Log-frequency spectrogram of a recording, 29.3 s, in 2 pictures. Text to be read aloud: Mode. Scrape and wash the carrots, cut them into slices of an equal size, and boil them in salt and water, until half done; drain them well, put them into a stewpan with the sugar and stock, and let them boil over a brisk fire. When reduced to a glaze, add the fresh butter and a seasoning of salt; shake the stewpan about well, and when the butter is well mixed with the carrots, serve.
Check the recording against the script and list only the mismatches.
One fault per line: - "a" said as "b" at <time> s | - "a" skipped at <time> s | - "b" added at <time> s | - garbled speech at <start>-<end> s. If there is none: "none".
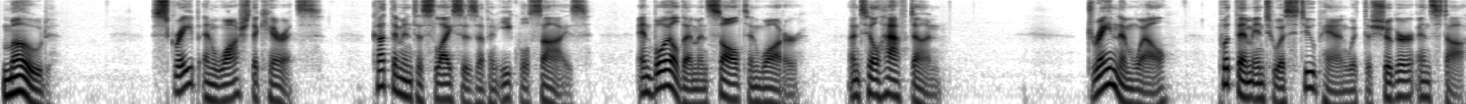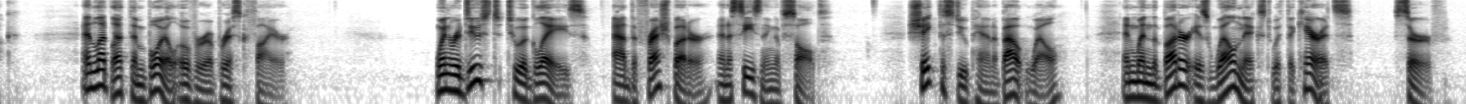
- "let" added at 15.8 s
